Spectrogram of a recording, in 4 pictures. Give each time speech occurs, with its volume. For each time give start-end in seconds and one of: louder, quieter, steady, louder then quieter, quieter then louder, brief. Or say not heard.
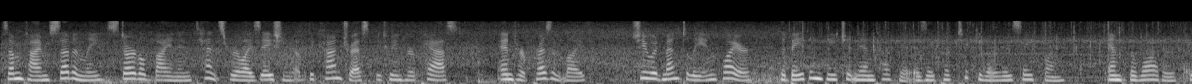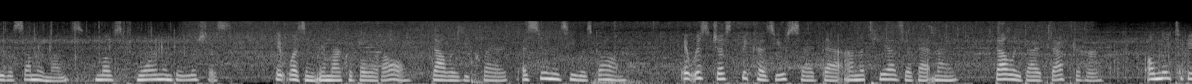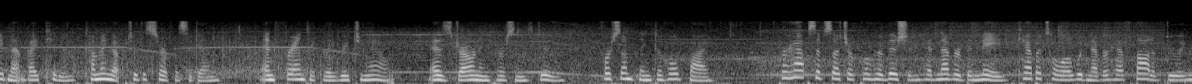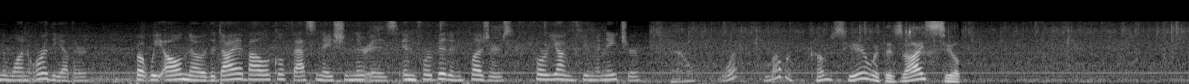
0.0-45.4 steady.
